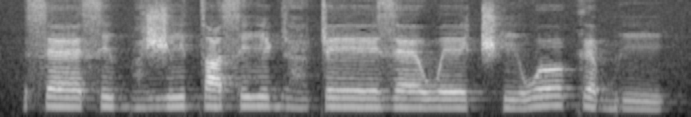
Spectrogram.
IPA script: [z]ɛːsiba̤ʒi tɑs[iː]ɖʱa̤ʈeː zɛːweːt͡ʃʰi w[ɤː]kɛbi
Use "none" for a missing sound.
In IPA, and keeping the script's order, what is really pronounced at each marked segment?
s, iː, ɤː

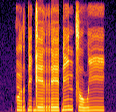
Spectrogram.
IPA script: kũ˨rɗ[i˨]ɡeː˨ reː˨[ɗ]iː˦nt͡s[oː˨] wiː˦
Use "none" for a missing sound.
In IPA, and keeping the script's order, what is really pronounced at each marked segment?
i˨, ɗ, o˨

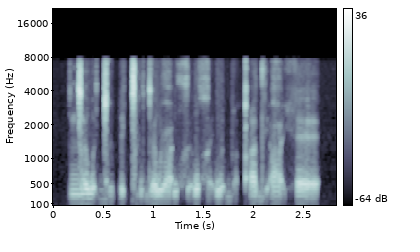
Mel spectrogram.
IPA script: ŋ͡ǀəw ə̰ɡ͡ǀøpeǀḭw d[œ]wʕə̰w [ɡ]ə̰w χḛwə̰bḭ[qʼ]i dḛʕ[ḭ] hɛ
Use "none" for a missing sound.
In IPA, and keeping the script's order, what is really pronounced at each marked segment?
œ, x, qʼ, ḭ

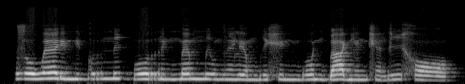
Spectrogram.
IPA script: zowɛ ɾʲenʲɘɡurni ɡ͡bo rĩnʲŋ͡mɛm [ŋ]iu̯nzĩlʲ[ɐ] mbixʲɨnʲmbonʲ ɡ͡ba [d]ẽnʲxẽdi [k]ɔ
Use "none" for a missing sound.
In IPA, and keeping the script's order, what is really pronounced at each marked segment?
ŋ͡m, ɐ, ɡʲ, x

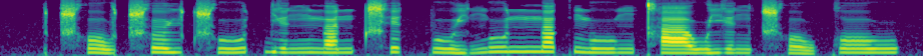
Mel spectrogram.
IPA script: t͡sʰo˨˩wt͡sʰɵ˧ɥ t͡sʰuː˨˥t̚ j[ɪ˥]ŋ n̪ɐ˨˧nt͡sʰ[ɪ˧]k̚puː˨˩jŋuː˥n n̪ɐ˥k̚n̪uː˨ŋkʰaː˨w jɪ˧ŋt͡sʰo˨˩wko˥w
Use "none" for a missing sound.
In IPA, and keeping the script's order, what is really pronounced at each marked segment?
ɪ˨˧, ɪ˧

